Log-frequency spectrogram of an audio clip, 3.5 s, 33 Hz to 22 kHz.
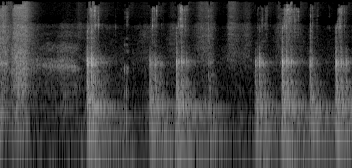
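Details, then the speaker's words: MK Martin Meteor rear-mount 3-point snowblower that rumbles when fully lifted: rocking the auger by hand gives a dull clunk about every half second with gritty rub; U-joint shows no play; owner suspects gears inside gearbox. "I'm going to rock this augur there's a little bit of slopping here and that seems to be transferring up all the way through and you hear that clunking that's inside the gearbox"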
